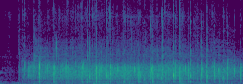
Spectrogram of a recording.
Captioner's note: audience applauding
